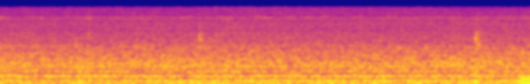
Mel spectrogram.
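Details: Swirling honeybee swarm formed after bees were cut out of a tree, settling onto branches; an unbroken low buzzing drone, even in loudness, with a brief louder burst at the very end.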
